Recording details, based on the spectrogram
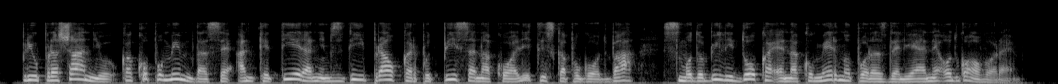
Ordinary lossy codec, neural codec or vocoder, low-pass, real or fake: none; codec, 16 kHz, 4.8 kbps, FACodec; 7.2 kHz; fake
